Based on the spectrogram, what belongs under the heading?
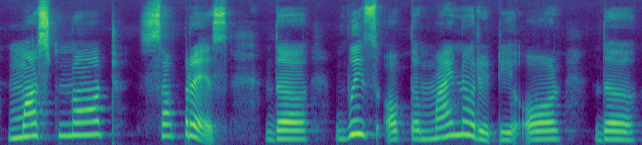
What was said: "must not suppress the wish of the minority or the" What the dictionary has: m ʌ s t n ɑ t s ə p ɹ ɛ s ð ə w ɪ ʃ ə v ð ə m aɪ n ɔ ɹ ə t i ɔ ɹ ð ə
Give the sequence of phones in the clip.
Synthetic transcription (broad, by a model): m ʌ s t n ɑ t s ə p ɹ ɛ s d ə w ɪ s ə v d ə m aɪ n ɔ ɹ ə t i ɔ ɹ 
